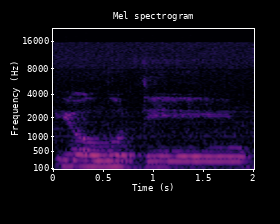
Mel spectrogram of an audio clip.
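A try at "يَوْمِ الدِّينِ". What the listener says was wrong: I can't hear the third. One more, a bit more. Yawmuddin. Yawmuddin. That's what you need to do. Yawmuddin. Very, 1/3 of the kasra. Because a whole kasra would be Yawmuddini. Yawmuddini. But I don't want to read too much and I don't want to read too less. If it's too less, it becomes a sukun. Not Yawmuddin, not Yawmuddini. Yawmuddini.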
